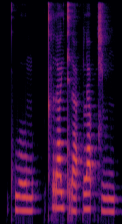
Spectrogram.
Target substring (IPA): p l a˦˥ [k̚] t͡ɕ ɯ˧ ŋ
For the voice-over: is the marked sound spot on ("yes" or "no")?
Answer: no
